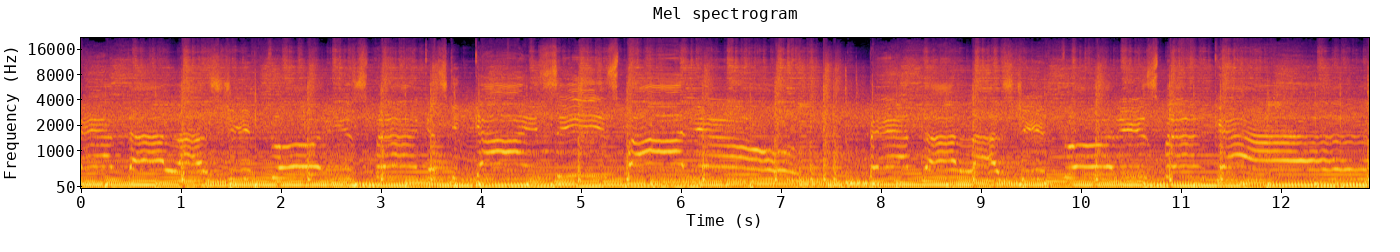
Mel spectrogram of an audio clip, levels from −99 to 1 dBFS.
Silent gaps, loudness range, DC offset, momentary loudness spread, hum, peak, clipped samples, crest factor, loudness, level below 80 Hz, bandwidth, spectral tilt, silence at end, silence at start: none; 0 LU; under 0.1%; 1 LU; none; 0 dBFS; under 0.1%; 10 dB; -10 LUFS; -18 dBFS; 18.5 kHz; -4.5 dB/octave; 0 s; 0 s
